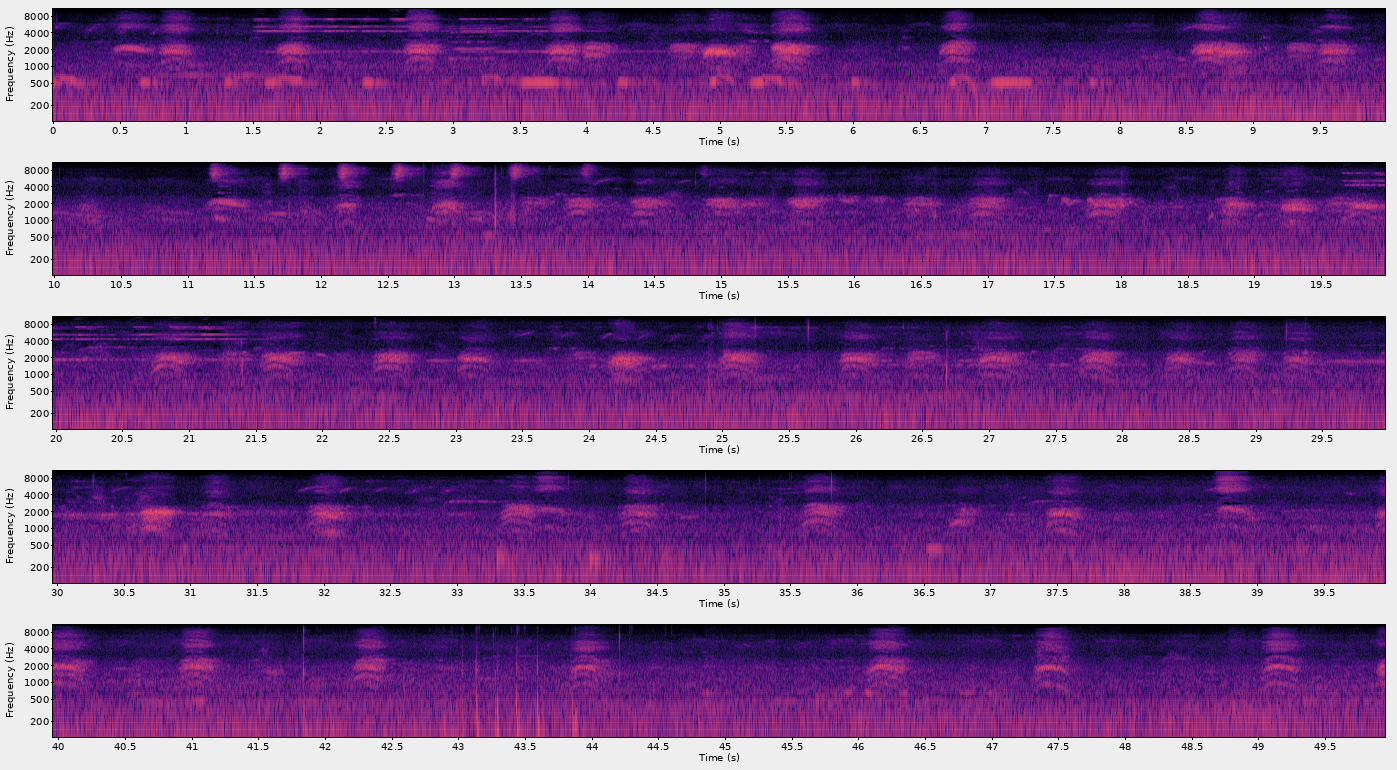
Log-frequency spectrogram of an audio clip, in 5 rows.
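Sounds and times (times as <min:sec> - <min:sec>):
birds calling: 0:11.2 - 0:37.8.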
